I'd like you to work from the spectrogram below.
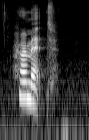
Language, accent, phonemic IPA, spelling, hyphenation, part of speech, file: English, US, /ˈhɝmɪt/, hermit, her‧mit, noun, En-us-hermit.ogg
- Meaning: 1. A religious recluse; someone who lives alone for religious reasons; an eremite 2. A recluse; someone who lives alone and shuns human companionship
